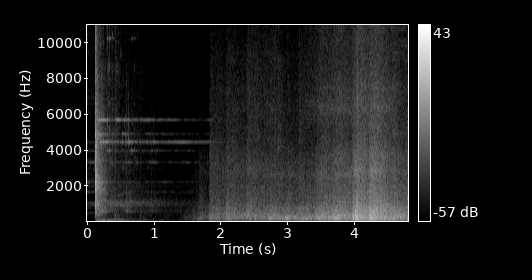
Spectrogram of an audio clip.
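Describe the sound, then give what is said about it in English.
A bright metallic chime rings out at the start, then after a brief lull a subway train's rumbling roar rises and builds steadily, fairly loud, with no one talking. It is a subway ride to a vaccination site in the Bronx, with the next stop Pelham Parkway. “I had to take the subway.”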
